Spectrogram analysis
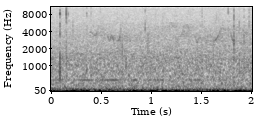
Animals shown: Red-eyed Vireo (Vireo olivaceus)

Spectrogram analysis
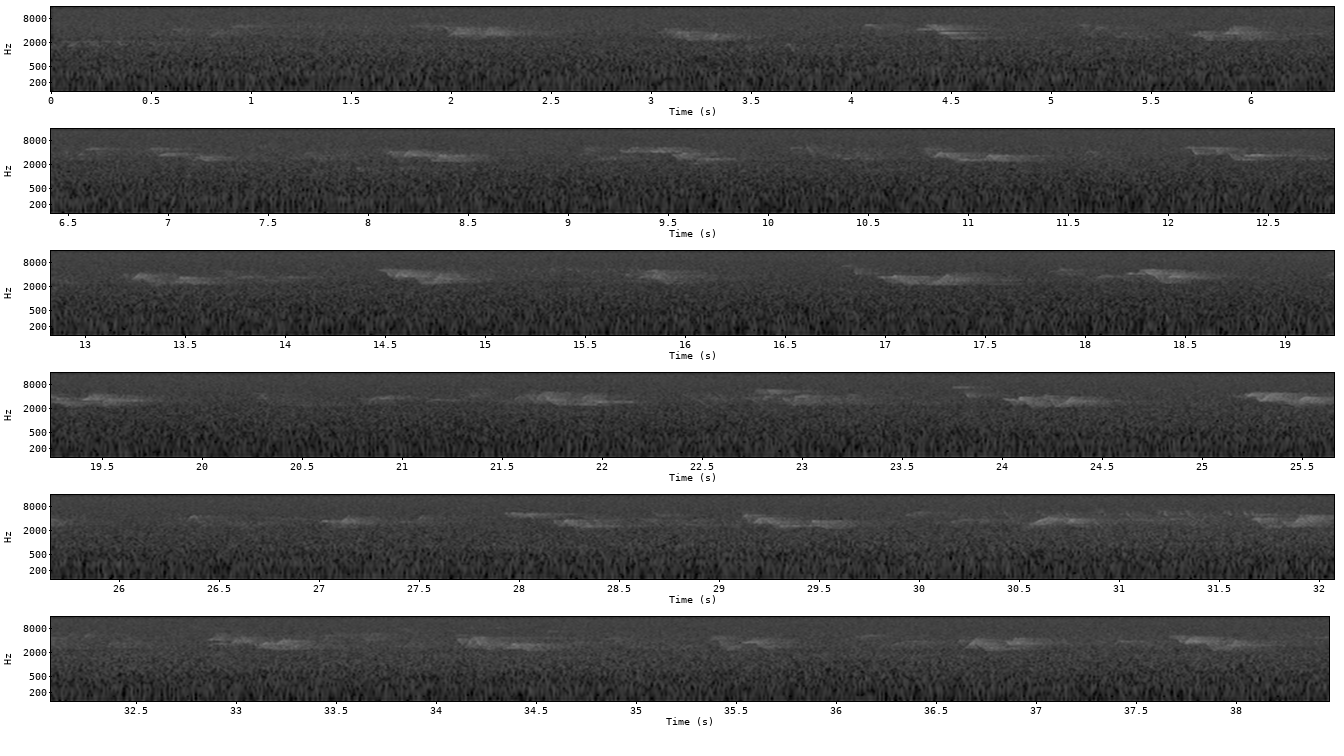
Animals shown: American Robin (Turdus migratorius), Ovenbird (Seiurus aurocapilla), Red-eyed Vireo (Vireo olivaceus)

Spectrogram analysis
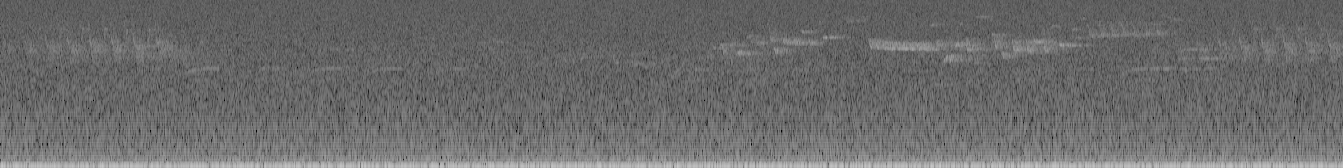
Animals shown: Red-breasted Nuthatch (Sitta canadensis), Winter Wren (Troglodytes hiemalis), Hermit Thrush (Catharus guttatus), Ovenbird (Seiurus aurocapilla)

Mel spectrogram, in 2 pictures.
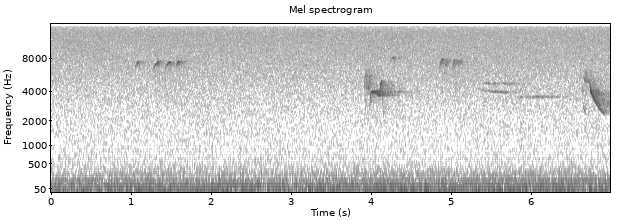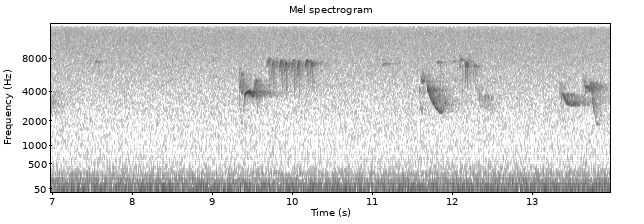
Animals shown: Black-capped Chickadee (Poecile atricapillus), Blue-headed Vireo (Vireo solitarius)

